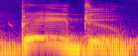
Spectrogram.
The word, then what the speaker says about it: Baidu: I think it's pronounced Baidu, B-A-I-D-U. It's Chinese.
